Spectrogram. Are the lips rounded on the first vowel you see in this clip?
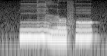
no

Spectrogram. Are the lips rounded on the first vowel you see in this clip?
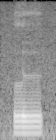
no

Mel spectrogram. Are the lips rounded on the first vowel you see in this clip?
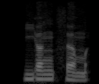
no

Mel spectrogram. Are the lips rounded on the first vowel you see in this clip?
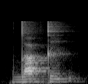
no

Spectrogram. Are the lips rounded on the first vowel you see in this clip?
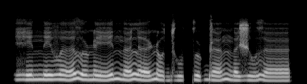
no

